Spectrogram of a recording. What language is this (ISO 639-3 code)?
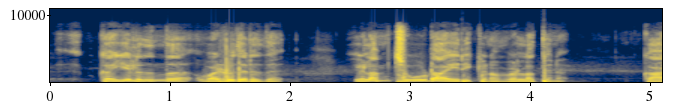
hin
